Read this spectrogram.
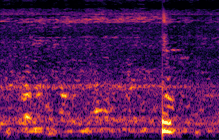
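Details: Honey bee colony preparing to swarm: a low, steady droning hum with faint higher overtones, broken once by a short sharp click near the end.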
